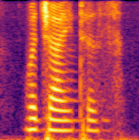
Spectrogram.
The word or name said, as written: vagitus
